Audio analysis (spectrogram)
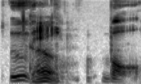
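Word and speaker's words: Uwe Boll: guest host Jonathan Rober reminded us the actual pronunciation of this director's name is uve like gr but uve Bowl uve that's how you say his name so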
